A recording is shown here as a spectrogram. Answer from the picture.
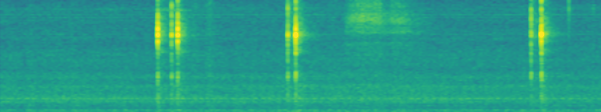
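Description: Computer mouse button clicks: three pairs of short clicks, about one and a half, three and five and a half seconds in, over faint room tone.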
